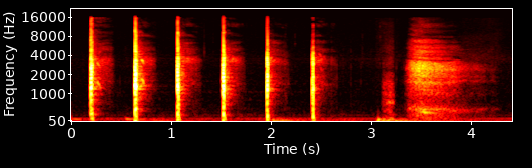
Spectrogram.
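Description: Six short, sharp knocks at an even pace of about two a second, followed about a second later by a brief breathy exhale.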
